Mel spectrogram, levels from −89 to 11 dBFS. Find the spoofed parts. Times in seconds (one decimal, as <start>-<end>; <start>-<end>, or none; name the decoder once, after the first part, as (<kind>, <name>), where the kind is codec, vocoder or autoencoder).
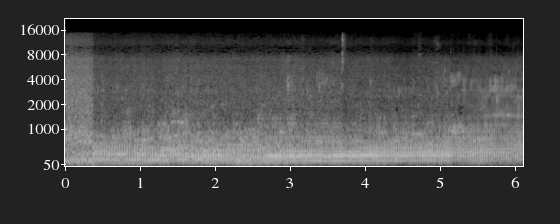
5.3-6.1 (vocoder, Vocos)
